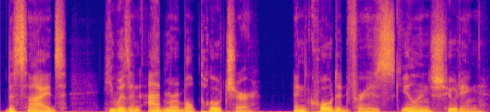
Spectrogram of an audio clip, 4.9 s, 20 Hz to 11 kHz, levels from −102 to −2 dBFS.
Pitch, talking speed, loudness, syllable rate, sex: 110 Hz, 160 wpm, -19 LUFS, 5.2 syllables/s, male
